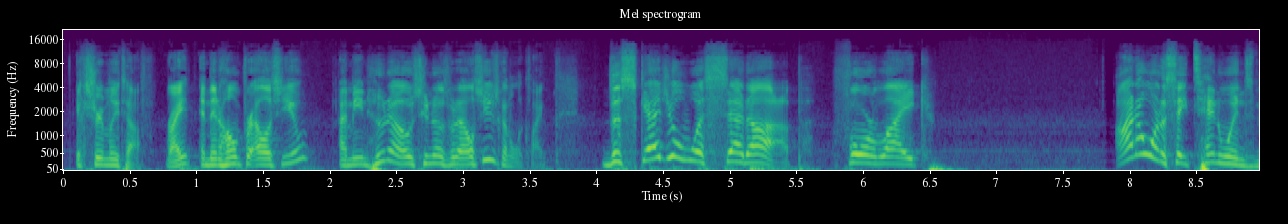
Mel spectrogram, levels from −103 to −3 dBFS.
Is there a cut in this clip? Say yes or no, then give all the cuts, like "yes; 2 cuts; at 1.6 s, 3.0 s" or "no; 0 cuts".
yes; 3 cuts; at 1.9 s, 3.8 s, 5.7 s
